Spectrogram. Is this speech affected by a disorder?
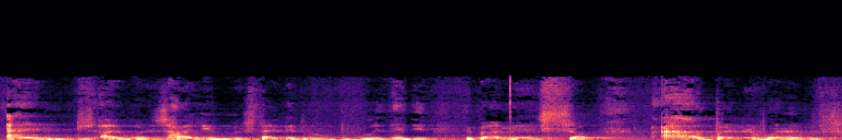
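Yes: stuttering; stuttering since at least teenage years, also cerebral palsy, which compounds things; has had long disfluent moments on own name; here prolonged sounds, blocks.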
